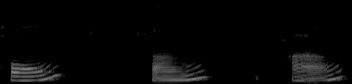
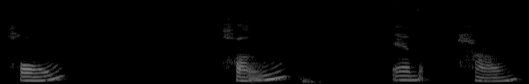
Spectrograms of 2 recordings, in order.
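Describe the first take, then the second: First: "hong", "heng", "hang" each said clearly as drill syllables; first tone syllables. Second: "hong", "heng", "hang" each rising in the second tone. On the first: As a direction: read the three finals one by one. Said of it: "how should we read these three?". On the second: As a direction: let each syllable climb upward. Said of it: "second tone". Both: Shown as a demonstration.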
